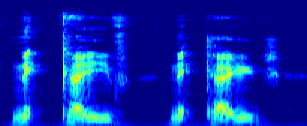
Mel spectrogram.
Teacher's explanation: There's a glottal stop before the C.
